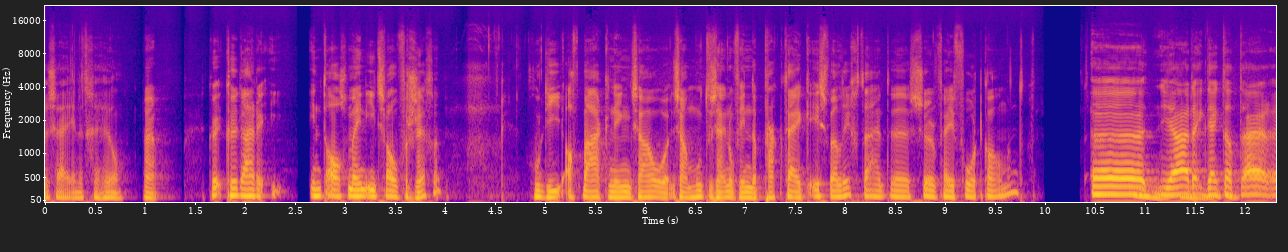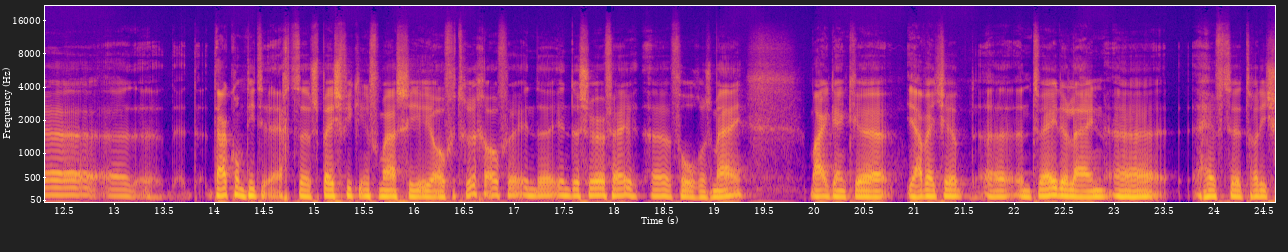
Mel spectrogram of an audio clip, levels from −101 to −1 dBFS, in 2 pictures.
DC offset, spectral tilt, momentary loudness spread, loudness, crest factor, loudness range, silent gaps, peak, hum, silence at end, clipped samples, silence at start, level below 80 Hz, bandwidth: 0.7%; -6.5 dB/octave; 10 LU; -18 LUFS; 16 dB; 4 LU; 2.53-2.64 s, 9.99-10.35 s; -2 dBFS; none; 0 s; under 0.1%; 0 s; -46 dBFS; 13.5 kHz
